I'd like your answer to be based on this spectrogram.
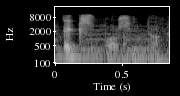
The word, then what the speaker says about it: Expósito: Homero Manzi, Expósito, no pronuncié mal la X.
